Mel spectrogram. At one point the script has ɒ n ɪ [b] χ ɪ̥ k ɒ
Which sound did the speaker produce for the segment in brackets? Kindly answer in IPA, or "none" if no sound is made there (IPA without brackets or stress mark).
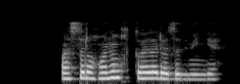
m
